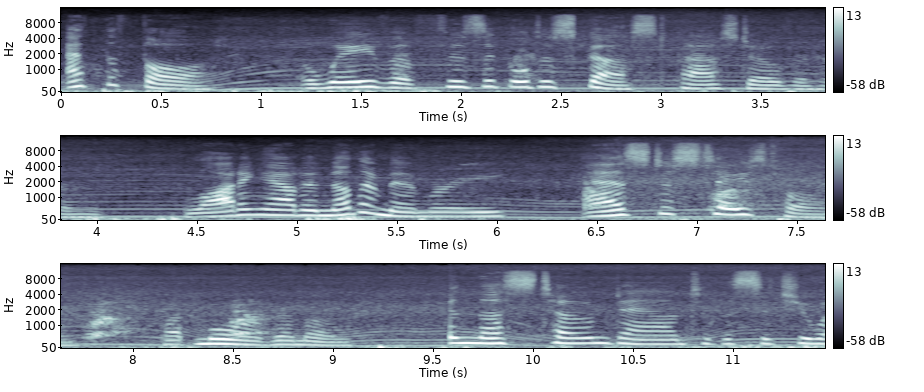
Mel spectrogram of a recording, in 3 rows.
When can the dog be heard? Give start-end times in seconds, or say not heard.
1.6-2.5, 6.4-8.8.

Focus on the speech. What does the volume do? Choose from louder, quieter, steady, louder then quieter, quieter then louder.
steady.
